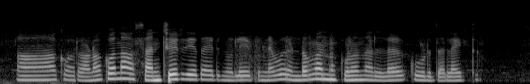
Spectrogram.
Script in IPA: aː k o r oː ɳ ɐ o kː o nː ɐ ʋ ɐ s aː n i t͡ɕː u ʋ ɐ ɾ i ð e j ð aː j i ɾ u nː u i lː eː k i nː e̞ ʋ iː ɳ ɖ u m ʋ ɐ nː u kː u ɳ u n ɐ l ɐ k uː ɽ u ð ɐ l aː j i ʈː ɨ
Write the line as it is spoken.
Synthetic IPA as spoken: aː k o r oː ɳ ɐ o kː o nː ɐ ʋ ɐ s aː n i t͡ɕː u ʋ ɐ ɾ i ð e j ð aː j i ɾ u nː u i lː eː p i nː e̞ ʋ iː ɳ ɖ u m ʋ ɐ nː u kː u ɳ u n ɐ lː ɐ k uː ɽ u ð ɐ l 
